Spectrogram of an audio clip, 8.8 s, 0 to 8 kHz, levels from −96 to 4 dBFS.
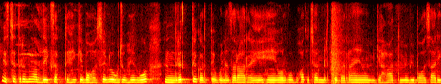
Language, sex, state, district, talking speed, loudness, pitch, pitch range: Hindi, female, Punjab, Pathankot, 240 wpm, -19 LUFS, 205 Hz, 200-220 Hz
